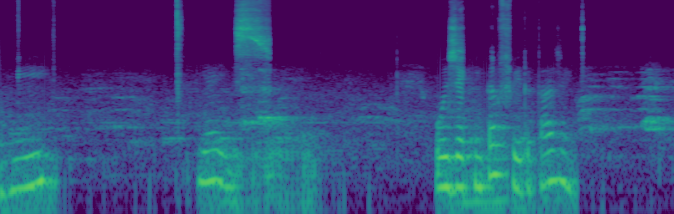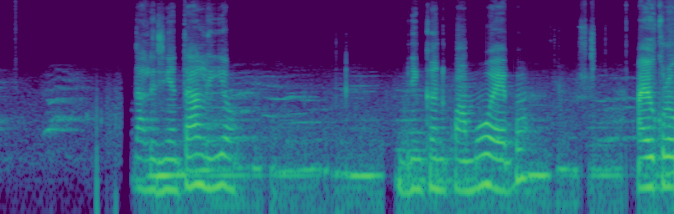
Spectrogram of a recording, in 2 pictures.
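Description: A young woman talks casually and close by, in bursts with pauses.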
